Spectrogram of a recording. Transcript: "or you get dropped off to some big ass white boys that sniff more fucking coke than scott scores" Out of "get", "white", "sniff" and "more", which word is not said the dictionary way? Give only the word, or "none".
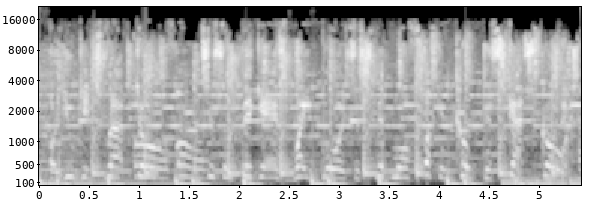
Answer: sniff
